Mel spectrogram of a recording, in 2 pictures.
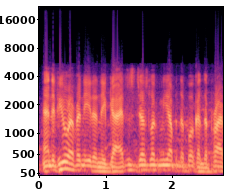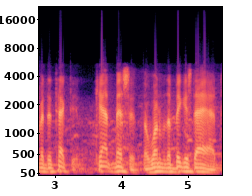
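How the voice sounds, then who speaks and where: A muffled old radio recording of a man acting a wisecracking American private eye. His voice sits fairly low, and he delivers lines with breezy, teasing cool. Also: quick pace, soft background music, natural voice. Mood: wry narration. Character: wisecracking, cool-headed male private detective. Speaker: lead actor and narrator. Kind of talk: 1940s-50s radio detective acting.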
